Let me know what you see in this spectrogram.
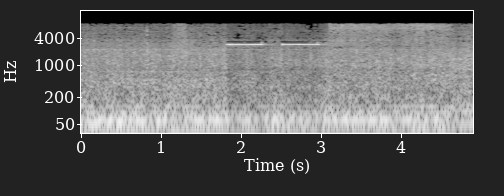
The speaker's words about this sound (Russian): Это автобусная остановка в 7:30.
